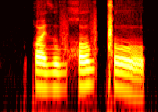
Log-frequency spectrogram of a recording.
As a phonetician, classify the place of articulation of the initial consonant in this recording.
uvular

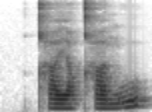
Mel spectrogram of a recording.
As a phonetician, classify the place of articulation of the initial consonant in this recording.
uvular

